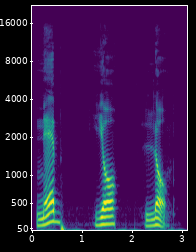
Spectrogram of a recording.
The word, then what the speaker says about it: Nebbiolo: the world's greatest wines first let's get the pronunciation right NAB your low nebula you try Nebbiolo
